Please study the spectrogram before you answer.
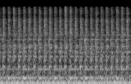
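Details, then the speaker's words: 2005 John Deere Gator HPX with a Yanmar diesel that had only started in warm weather, now idling after new glow plugs and a new glow plug controller. It chugs at an even, steady idle with regular firing pulses and no misses or knocks: a healthy normal idle. "they go out and it fires so we'll turn it fires nice okay folks the Chug lug"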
